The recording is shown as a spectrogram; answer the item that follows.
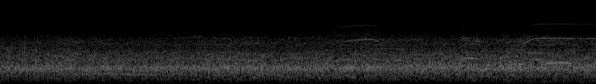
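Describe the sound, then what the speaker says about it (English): A home crowd at a hockey game cheers and makes noise after a fight, a continuous, fairly faint wash of crowd sound with no clear breaks. "The home crowd is ecstatic. They're making all kinds of noise."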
